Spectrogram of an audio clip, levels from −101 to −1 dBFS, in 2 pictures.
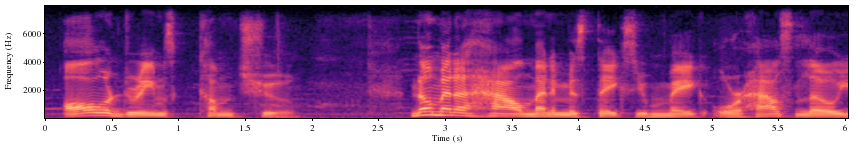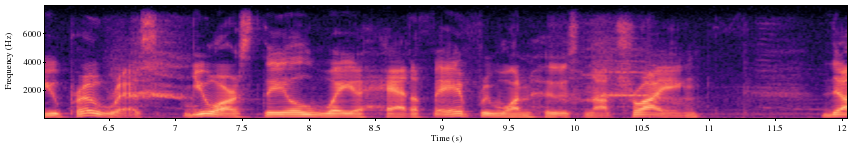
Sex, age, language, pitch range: male, 30-49, Chinese, 105-150 Hz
